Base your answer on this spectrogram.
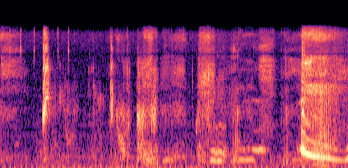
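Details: Pet pug named Roxy, a female, indoors, making odd noises in reaction to someone scratching the couch: soft grunting and snorting, short tonal whines, then a loud falling squeal-like whine near the end, with a person's voice greeting her.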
